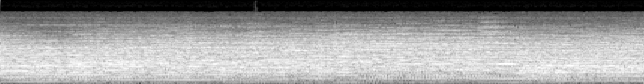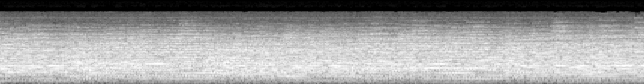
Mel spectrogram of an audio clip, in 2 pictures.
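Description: Slow organ music with long held chords.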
